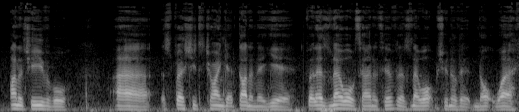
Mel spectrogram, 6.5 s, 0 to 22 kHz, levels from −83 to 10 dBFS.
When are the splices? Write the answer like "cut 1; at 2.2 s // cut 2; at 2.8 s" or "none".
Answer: cut 1; at 3.7 s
